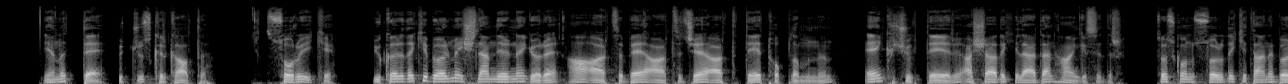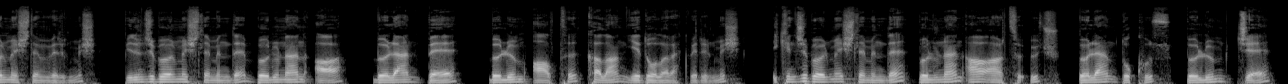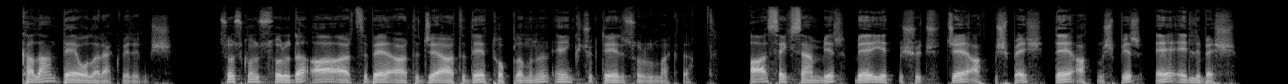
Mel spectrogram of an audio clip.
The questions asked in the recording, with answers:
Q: Yukarıdaki bölme işlemlerine göre A artı B artı C artı D toplamının en küçük değeri aşağıdakilerden hangisidir?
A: Yanıt B 73.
